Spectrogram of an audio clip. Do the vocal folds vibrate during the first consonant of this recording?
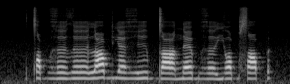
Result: no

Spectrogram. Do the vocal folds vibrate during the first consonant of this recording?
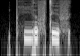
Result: no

